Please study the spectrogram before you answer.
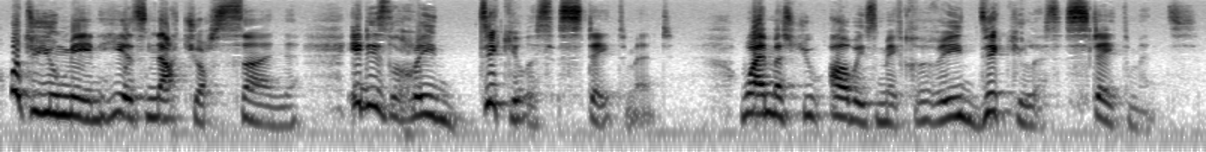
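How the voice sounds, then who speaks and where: A woman's voice: mid-range voice, expressive, normal speed, darkish tone, husky. Woman putting on a haughty French mother mouse. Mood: scornful. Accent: put-on French. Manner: dismissive, mocking.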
